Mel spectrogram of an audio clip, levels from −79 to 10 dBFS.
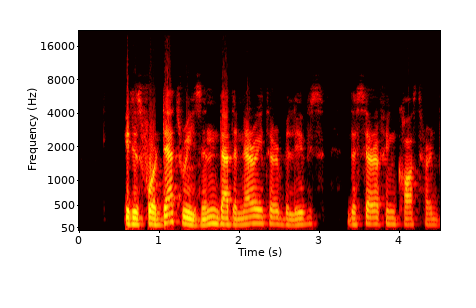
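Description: Microphone overload is heard in this speech clip from 0.59 to 1.37 s and again from 1.78 to 1.85 s, just before "the narrator". The loudest peaks run about 5 dB and then about 4 dB past the converter's limit and have their tops flattened, giving a harsh, crackly edge to a small share of the waveform, a few percent at most. The likely cause is input gain set too high, so the converter runs out of range. Microphone volume stepped down is heard at 0.89 s, at 1.89 s just before "the narrator", and at 4.11 s. Voice and background fall together by about 2, 4 and 2 dB, each in one abrupt step. The first two steps come during or just after the distorted stretches, which points to the call software likely reacting to the overload by cutting the device's input volume.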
